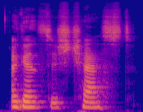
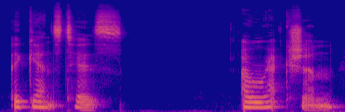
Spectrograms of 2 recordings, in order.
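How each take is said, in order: First: Said in the usual way. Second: Much softer, slow, pause before the last word; hushed reveal. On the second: Acted. Host teasing the listeners with a hushed comic reveal. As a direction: drop almost to a whisper and hold back the word.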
